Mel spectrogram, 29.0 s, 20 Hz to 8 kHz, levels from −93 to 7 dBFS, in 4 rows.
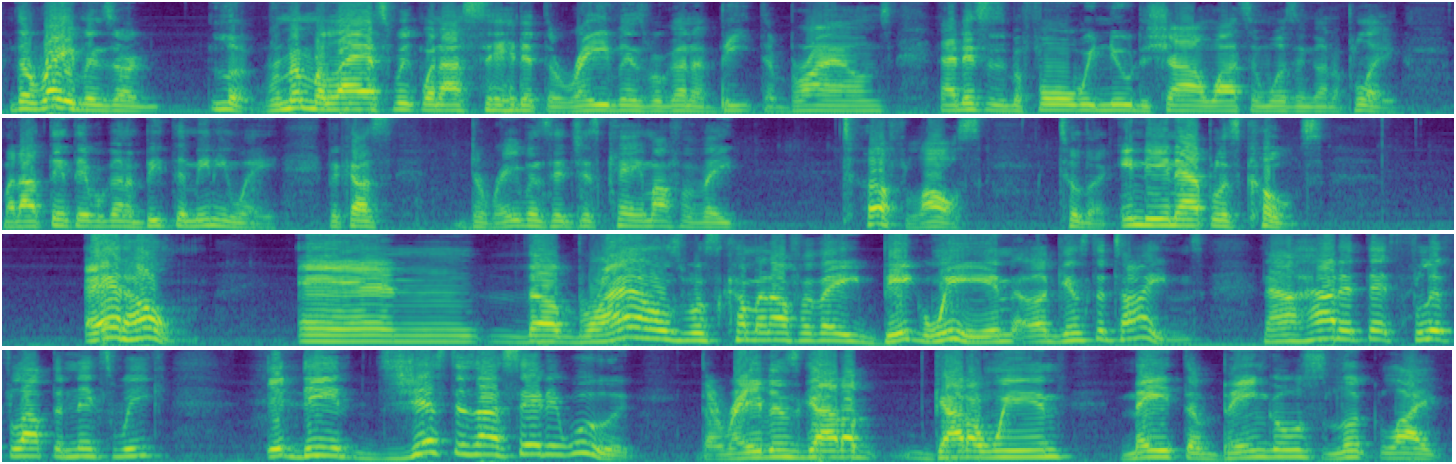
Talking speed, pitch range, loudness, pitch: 205 wpm, 135-180 Hz, -9 LUFS, 155 Hz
